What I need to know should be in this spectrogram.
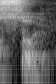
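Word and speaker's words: sol: spanish let's learn sun sun in spanish is called soul soul s-o-l-e you know the soul of your feet the soul of your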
